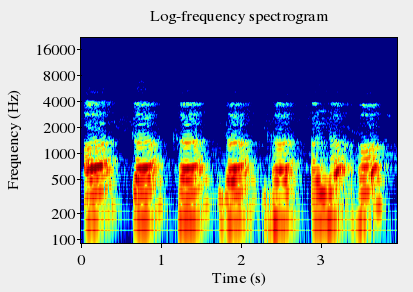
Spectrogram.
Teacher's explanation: और ये आ, का, ख, गा, घ, अंघ, ह और विसर्ग के उच्चारण में हमारी आवाज या ध्वनि कंठ से निकलती है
